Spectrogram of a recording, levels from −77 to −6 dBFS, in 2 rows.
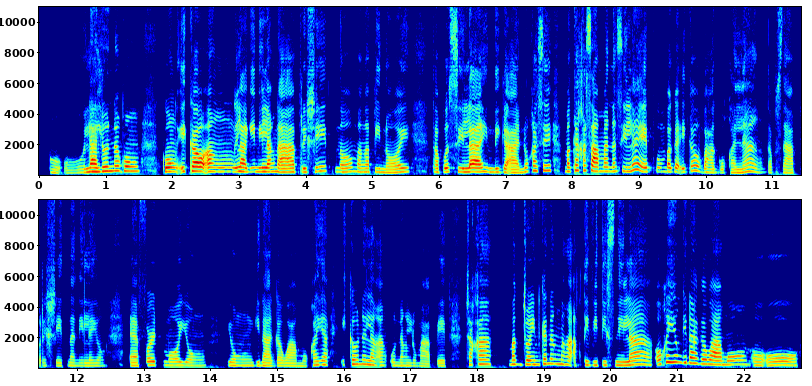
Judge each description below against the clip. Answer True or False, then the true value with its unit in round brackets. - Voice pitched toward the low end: False (235 Hz)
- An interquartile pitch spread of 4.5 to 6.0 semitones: True (4.8 semitones)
